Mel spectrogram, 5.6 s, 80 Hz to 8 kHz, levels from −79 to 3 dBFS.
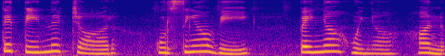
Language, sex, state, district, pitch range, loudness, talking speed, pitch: Punjabi, female, Punjab, Kapurthala, 220-300 Hz, -17 LUFS, 85 wpm, 255 Hz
